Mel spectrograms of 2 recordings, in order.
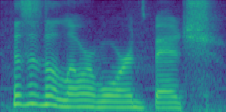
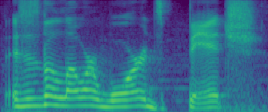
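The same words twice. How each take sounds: First: The last word is sighed without emphasis. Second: The last word is said with emphasis.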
